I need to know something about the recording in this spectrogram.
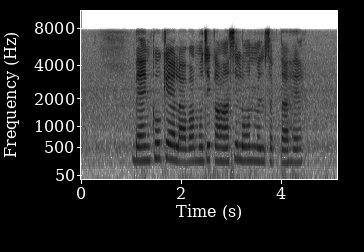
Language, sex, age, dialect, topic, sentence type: Hindi, female, 18-24, Marwari Dhudhari, banking, question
